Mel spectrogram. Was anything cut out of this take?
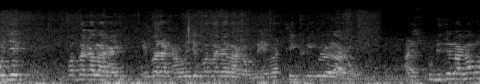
yes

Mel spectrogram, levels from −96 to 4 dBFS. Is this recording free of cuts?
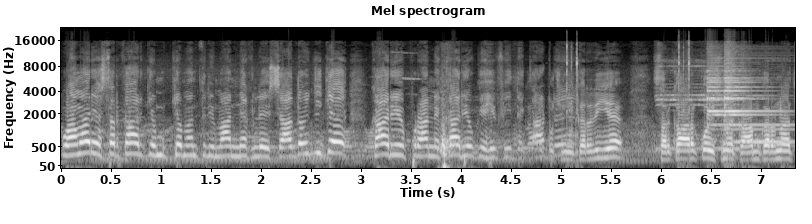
no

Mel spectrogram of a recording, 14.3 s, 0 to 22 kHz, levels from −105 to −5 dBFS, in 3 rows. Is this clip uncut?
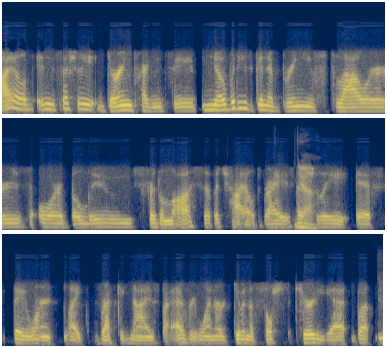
no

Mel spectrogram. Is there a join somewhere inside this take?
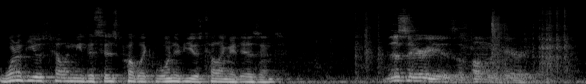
no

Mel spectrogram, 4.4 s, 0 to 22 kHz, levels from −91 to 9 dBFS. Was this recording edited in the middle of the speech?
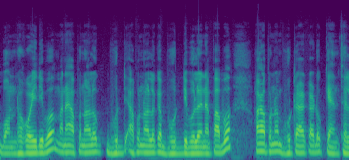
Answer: no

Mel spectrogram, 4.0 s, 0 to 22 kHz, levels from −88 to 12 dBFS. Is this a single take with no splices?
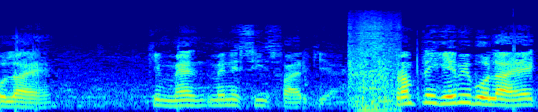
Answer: no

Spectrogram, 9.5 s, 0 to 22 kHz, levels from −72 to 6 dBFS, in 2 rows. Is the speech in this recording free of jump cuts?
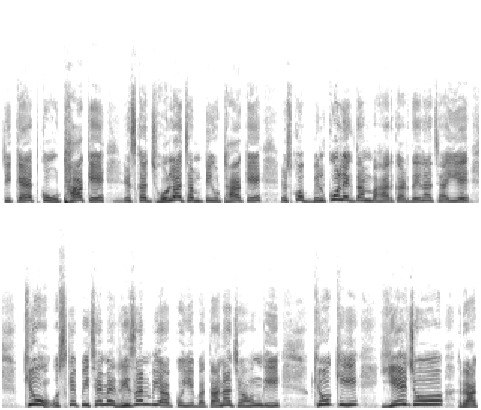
yes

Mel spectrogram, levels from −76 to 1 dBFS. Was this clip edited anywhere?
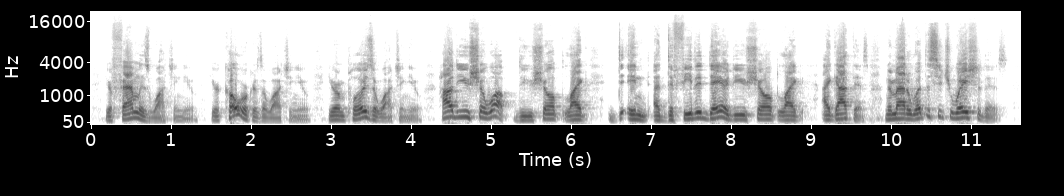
no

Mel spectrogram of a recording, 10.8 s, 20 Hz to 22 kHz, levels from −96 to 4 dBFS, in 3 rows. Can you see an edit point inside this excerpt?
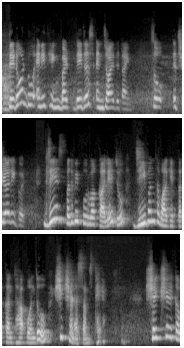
no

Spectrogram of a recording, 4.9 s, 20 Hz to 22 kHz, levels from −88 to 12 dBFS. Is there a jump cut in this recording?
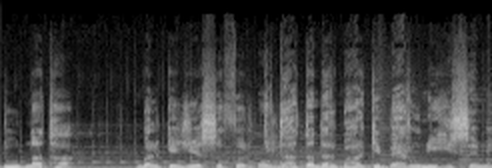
yes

